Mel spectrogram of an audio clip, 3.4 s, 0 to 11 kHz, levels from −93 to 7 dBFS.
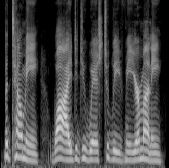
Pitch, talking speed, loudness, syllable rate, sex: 170 Hz, 215 wpm, -18 LUFS, 4.8 syllables/s, female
